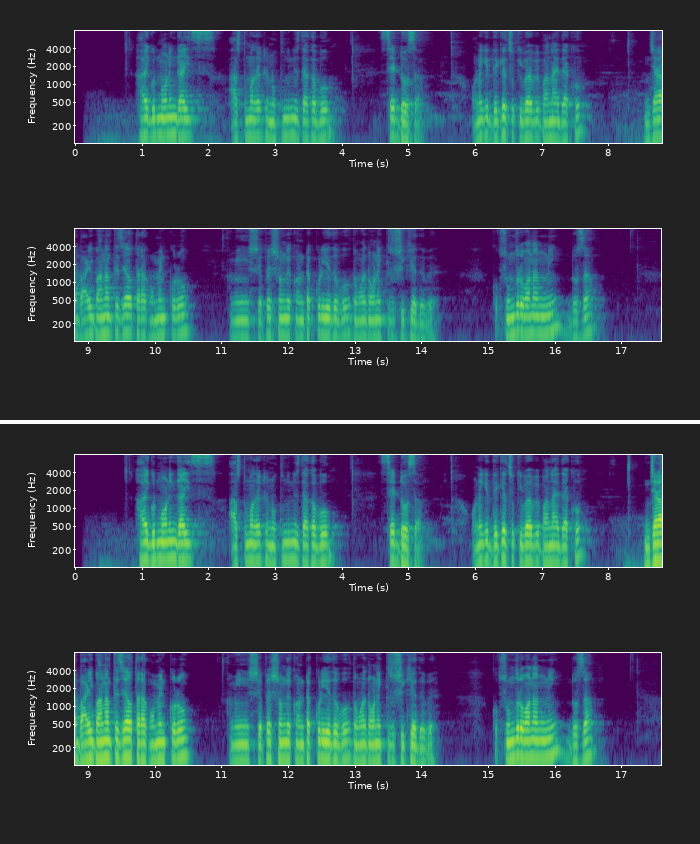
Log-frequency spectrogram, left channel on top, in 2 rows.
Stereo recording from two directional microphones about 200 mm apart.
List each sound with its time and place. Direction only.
0.7 s a man's voice: 25° right (ahead or behind)
8.3 s speech: 45° right (ahead or behind)
11.0 s a sound: 35° right (ahead or behind)
11.3 s speech: 35° right (ahead or behind)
